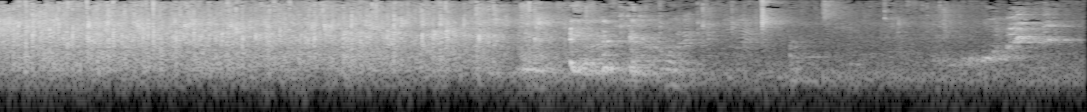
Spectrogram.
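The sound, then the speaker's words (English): A church audience applauds in welcome as a man from the front row comes up to read a text message, a dense steady patter of many clapping hands that swells, then gradually thins and fades toward the end, with a few voices murmuring beneath. “Give him a welcome.”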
